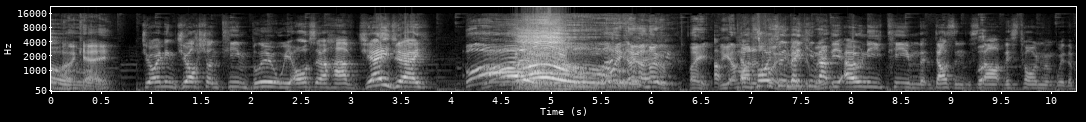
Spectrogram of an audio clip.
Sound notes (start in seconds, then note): 4.2 group oohing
